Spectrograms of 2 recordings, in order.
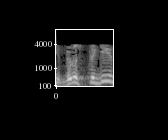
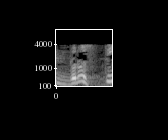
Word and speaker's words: درستی: ہم کہتے ہیں درستگی. درستگی درست نہیں ہے، درستی یہ درست ہے.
